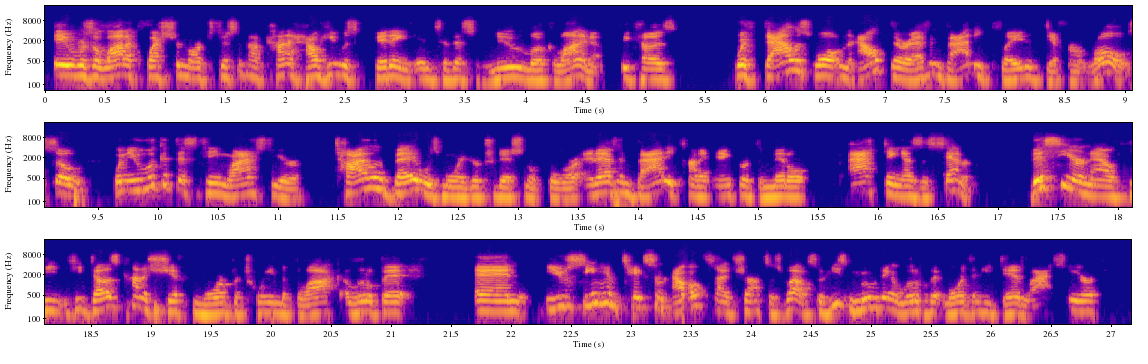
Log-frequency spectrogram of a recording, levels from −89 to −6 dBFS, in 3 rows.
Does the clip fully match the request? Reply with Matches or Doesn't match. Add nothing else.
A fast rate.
Matches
